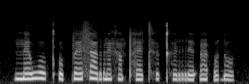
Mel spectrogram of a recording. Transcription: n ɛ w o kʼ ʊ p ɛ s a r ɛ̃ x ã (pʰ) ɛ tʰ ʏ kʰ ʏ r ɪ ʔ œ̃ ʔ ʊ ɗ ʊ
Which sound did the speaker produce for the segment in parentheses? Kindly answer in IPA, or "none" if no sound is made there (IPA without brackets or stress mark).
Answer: pʰ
